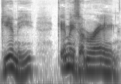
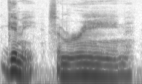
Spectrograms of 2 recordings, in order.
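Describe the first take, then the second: First: It is said as a blunt, demanding order. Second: It is said in a polite, asking tone. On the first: The speaker calls it wrong. "Don't do that" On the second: The speaker calls it right. "Say it politely"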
